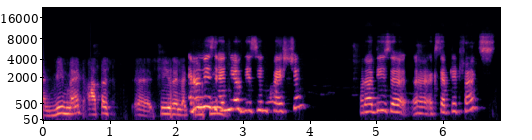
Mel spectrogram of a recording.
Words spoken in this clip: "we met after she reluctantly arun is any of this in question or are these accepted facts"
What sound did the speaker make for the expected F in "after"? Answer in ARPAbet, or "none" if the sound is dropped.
none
